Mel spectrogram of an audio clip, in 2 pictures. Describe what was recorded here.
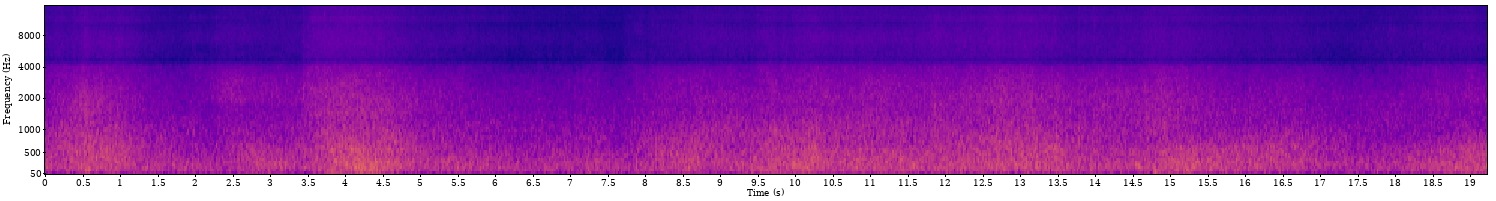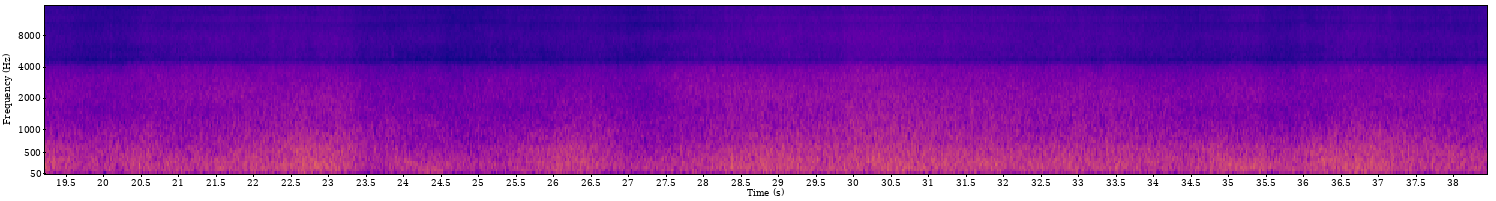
Roll forward wave, sandy beach. Накат волны. Песчаный пляж.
